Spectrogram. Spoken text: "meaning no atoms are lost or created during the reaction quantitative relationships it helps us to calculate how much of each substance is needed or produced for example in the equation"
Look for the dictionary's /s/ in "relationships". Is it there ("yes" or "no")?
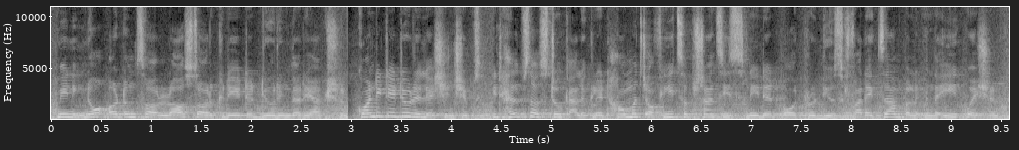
yes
